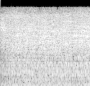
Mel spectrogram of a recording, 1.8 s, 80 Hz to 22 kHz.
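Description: A 4x4 tow car's engine idles smoothly and steadily, a low even rumble close by with no talking over it.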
